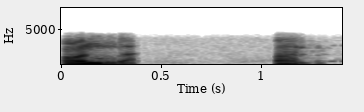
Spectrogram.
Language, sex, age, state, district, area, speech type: Nepali, male, 60+, West Bengal, Kalimpong, rural, conversation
